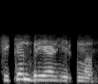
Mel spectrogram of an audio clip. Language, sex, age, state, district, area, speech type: Tamil, male, 45-60, Tamil Nadu, Ariyalur, rural, conversation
